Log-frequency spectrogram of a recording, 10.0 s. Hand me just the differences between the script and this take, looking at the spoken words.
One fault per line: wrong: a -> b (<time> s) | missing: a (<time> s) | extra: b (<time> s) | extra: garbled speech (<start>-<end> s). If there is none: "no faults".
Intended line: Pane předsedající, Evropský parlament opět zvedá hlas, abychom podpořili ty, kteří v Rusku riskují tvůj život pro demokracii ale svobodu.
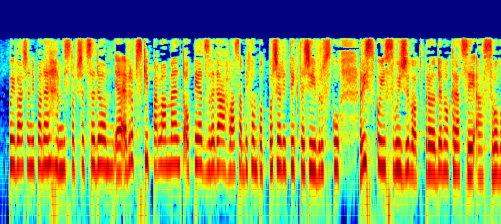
wrong: tvůj -> svůj (7.7 s)
wrong: ale -> a (9.5 s)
